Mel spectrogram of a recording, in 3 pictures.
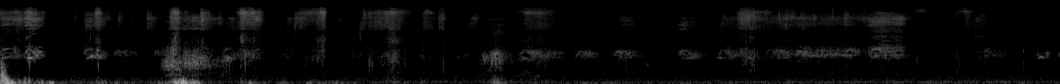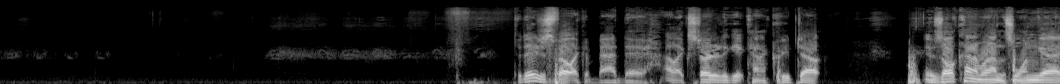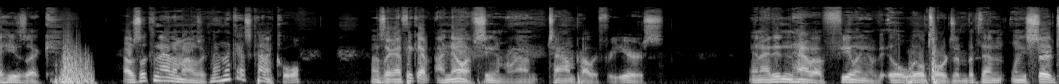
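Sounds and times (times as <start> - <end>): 
many crows cawing: 0.0 - 15.7, 18.9 - 20.1, 24.2 - 25.0, 25.8 - 27.1, 27.8 - 28.7
speech: 15.8 - 18.8, 19.8 - 24.3, 24.9 - 27.9, 28.7 - 31.7.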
